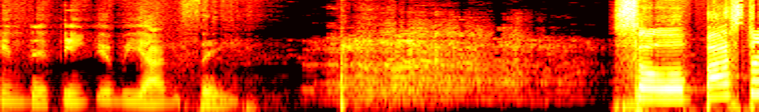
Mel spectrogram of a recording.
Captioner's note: laughter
